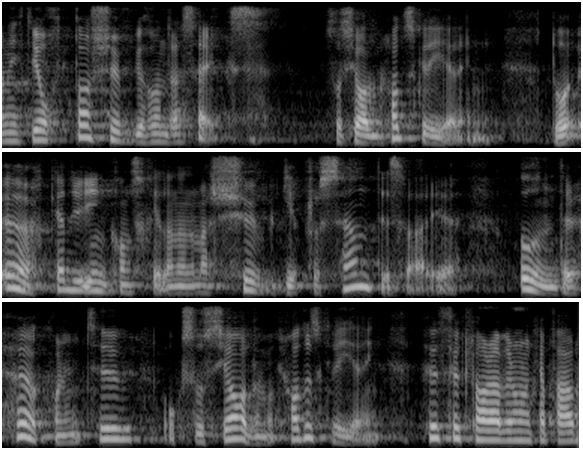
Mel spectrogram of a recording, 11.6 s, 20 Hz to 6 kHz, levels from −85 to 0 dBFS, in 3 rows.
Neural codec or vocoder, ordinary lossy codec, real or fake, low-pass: codec, 24 kHz, 3.1 kbps, DualCodec; none; fake; 5.4 kHz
